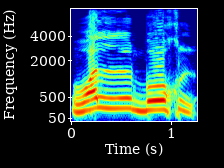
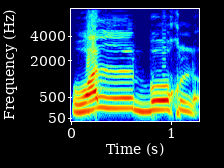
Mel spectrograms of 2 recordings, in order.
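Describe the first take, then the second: The two takes are said the same way.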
